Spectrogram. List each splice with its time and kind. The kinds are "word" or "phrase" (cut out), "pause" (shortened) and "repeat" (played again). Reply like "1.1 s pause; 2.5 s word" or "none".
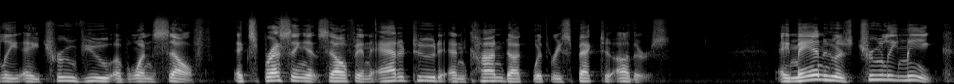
2.2 s pause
